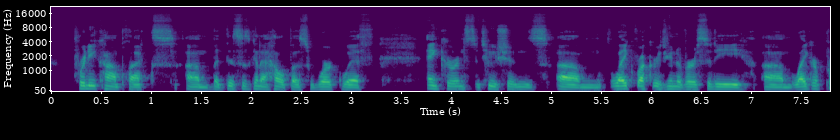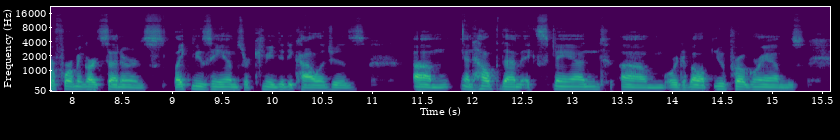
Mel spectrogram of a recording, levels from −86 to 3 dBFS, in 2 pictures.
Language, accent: English, American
